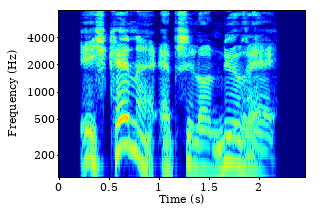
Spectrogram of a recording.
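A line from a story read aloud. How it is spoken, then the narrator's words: Scratchy voice. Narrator (German): sagte er mit kratziger Stimme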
